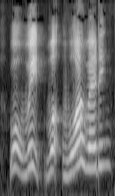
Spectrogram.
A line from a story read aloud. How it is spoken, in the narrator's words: I frowned, spluttering out the words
